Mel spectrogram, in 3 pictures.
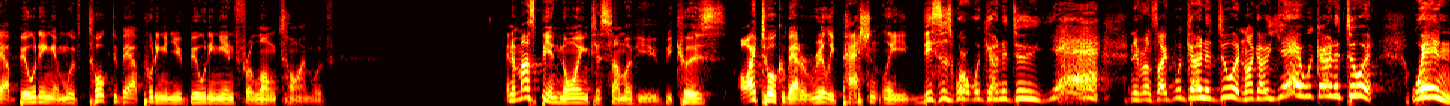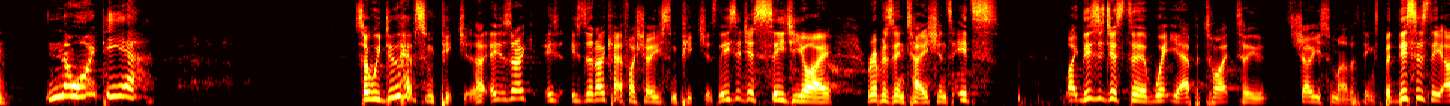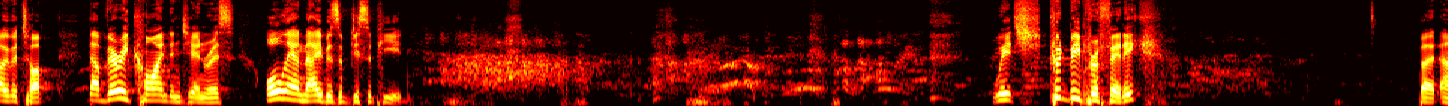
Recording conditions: live audience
